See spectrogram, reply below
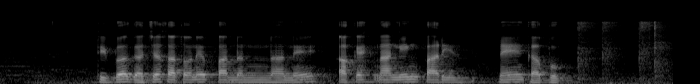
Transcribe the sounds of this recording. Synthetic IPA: d̪̥iba̤ɡad̥ʒ̥a̤kat̪ɔnepanənːaneʔakɛhnaŋɪŋpaɾi | neɡ̥ab̥ʊk̚

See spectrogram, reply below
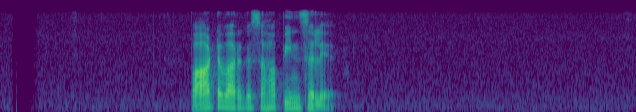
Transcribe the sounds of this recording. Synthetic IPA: paːʈəʋarɡəsaɦapinsəlḛjə̰

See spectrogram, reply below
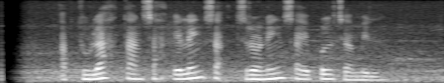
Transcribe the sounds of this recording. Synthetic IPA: ʔab̥̚d̪̥ulaht̪ansahelɪŋsaʔd̥ʒ̥ɾɔ̤nɪŋsaepʊld̥ʒ̥a̤mɪl

